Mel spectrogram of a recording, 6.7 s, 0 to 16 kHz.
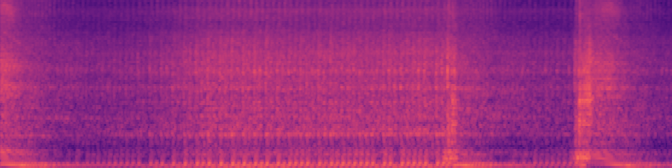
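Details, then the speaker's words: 2017 Suzuki RM-Z450 motocross bike after fitting new grips, brake lever and handguards: even single-cylinder thumping idle, two quick throttle blips dropping straight back without hanging; normal idle and revs. "That's it. Seems to work just fine, like it did before."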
